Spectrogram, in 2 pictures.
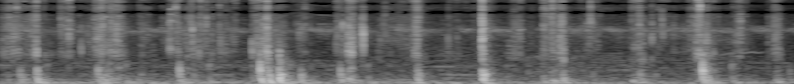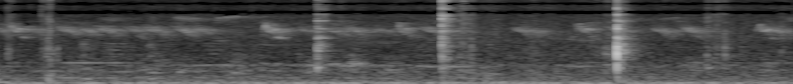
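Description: Cookware and utensils knocking and clicking irregularly, several sharp knocks a second, for about the first four seconds. After that it quietens, leaving faint short bird chirps.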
